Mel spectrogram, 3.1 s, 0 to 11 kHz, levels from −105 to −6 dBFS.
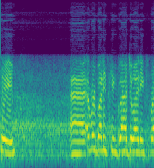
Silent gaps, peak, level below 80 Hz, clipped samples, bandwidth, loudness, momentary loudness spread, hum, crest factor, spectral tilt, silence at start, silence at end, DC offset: none; -2 dBFS; -54 dBFS; under 0.1%; 4.1 kHz; -15 LUFS; 19 LU; none; 14 dB; -8.5 dB/octave; 0 s; 0 s; under 0.1%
